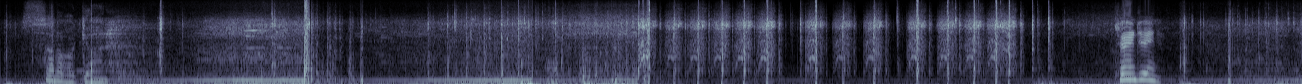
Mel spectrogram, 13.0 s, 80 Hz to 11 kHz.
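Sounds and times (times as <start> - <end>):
low steady hum: 0.0 - 13.0
airsoft gun shots: 6.4 - 10.3.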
